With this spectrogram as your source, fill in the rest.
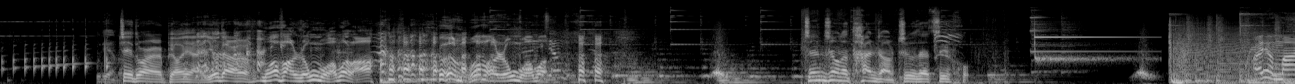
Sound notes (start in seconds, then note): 5.3 haHaHaHa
